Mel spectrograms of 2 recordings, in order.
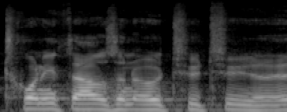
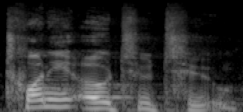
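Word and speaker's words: ISO 20022: That's how they say it. Not 20,00022. They say it a very specific way 20022 which is an XML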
